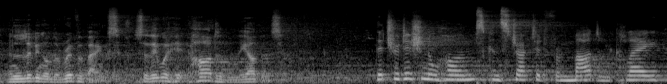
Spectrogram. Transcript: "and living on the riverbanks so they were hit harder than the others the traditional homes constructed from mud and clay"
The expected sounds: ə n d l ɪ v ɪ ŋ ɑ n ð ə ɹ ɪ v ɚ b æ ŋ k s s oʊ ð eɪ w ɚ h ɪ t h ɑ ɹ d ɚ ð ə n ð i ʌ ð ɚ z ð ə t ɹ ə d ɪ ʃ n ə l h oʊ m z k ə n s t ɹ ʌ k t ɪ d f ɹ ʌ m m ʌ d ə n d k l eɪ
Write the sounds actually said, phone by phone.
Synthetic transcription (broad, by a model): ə n l ɪ v ɪ ŋ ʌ n ð ə ɹ ɪ v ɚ b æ ŋ k s s oʊ ð eɪ w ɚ h ɪ t h ɑ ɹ d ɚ ð ə n ð i ʌ ð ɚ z ð ə t ɹ ə d ɪ ʃ n ə l h oʊ m z k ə n s t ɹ ʌ k t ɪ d f ɹ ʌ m m ʌ d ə n k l eɪ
